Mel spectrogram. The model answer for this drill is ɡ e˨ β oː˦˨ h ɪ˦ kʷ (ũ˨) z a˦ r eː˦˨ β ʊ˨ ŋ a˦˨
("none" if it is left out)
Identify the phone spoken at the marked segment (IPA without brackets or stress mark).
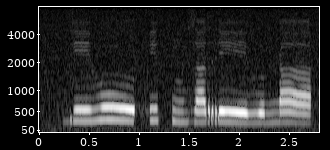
ũ˨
